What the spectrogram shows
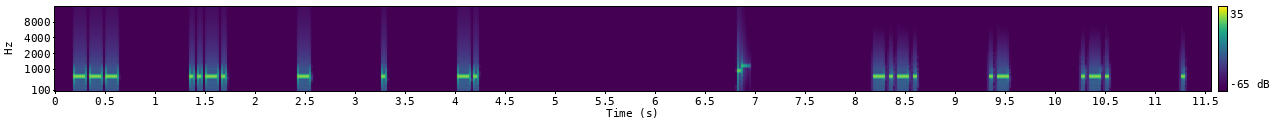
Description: Morse code, heard as a keyed tone, about 30 wpm, spaced as for 10 wpm, 700 Hz. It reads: OFTEN CARE
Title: 6x Character Spacing - Top 300 Words - 30wpm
